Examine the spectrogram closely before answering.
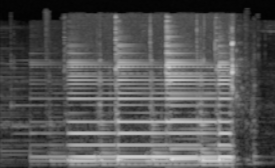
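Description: A song's instrumental intro begins, played on air on Lviv Radio: sustained, bright electronic chords swell in after a brief pause, hold steadily with a few rhythmic accents, then cut off abruptly. No one speaks.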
